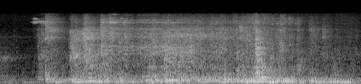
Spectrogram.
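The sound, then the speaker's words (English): Lift doors slide open with a loud, steady mechanical rumble and whir that starts abruptly and continues for a few seconds, with no one speaking. “The doors have just opened, hang on.”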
